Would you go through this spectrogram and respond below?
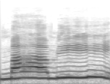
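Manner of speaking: long, drawn-out wailing cry. Retelling the moment she starts screaming for mommy: imitating her scream. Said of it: "And she starts screaming".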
